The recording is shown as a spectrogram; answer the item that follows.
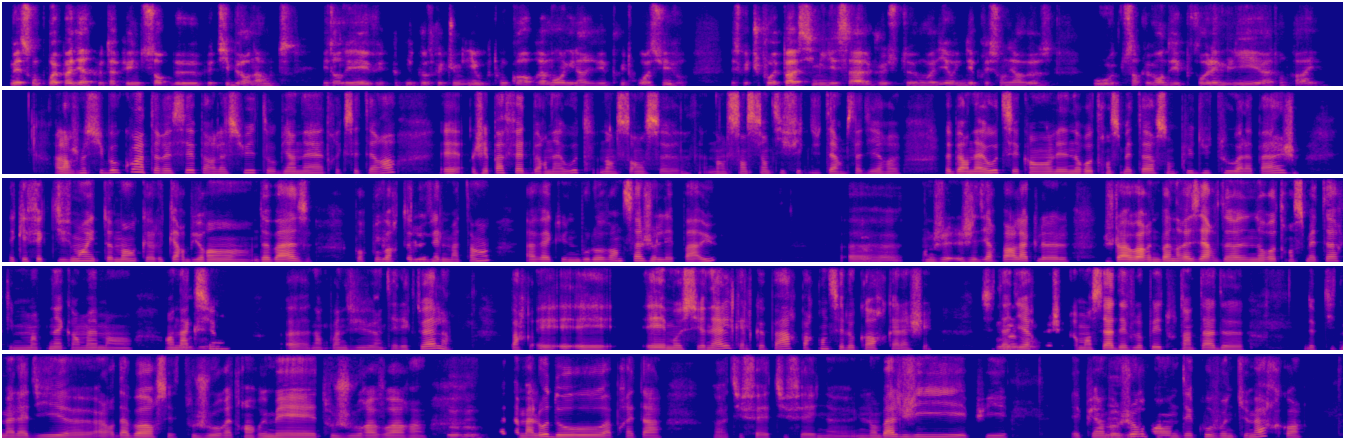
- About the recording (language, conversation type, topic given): French, podcast, Comment poses-tu des limites pour éviter l’épuisement ?
- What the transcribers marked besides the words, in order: other background noise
